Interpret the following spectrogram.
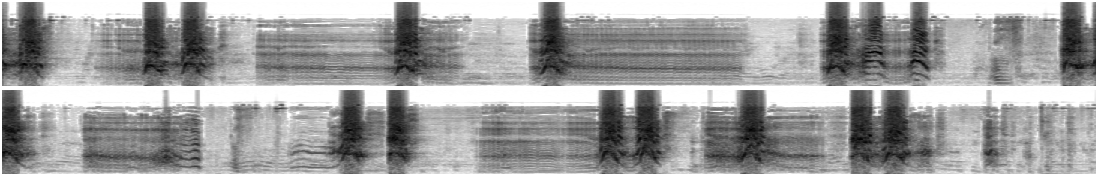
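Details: Patterdale Terrier in a long bout of barking: sharp barks repeated every second or two, mixed with strained, harmonic whining and growling sounds between them.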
